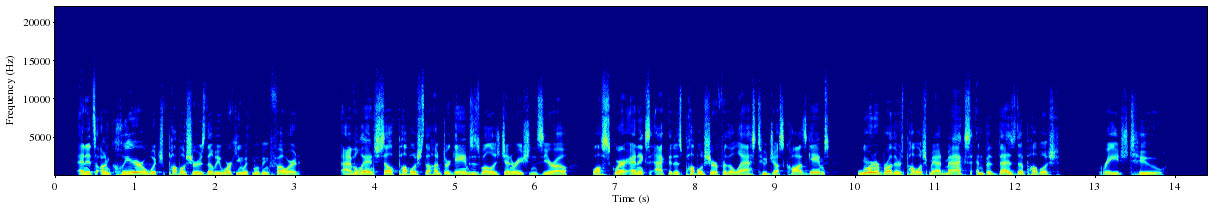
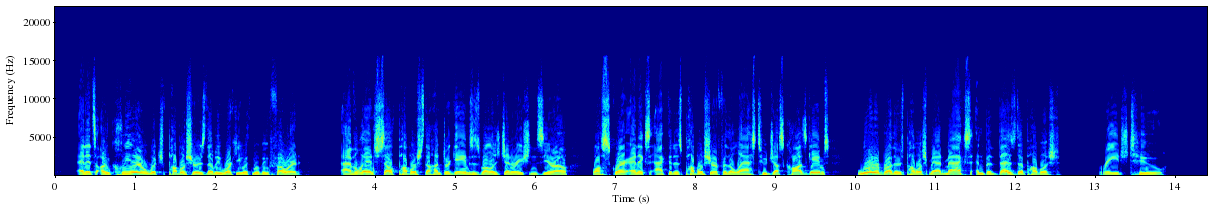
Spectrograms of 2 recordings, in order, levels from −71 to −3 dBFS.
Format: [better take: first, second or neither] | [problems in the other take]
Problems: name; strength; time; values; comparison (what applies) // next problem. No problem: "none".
first | distortion; slight; 10% of the sound clipped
